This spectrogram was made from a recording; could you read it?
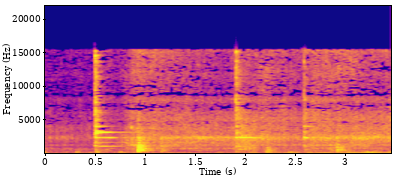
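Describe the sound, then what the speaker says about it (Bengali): Jackfruit and masala sauté in a pan over a medium flame for an echor chingri dish, a steady close sizzle broken by several sharp scraping stirs of a spatula, with no talking. "ফ্লেম দিয়ে আমি কষাবো মশলাটাকে ভালো করে।"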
